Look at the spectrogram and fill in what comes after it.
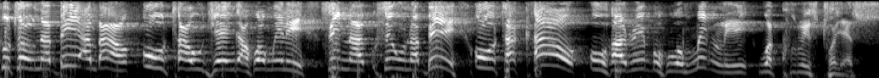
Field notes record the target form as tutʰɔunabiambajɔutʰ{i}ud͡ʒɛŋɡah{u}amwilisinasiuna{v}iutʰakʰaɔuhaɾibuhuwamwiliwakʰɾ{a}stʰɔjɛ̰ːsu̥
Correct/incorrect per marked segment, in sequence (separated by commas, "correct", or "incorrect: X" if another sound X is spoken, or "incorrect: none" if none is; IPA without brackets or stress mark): incorrect: a, incorrect: w, incorrect: b, incorrect: i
